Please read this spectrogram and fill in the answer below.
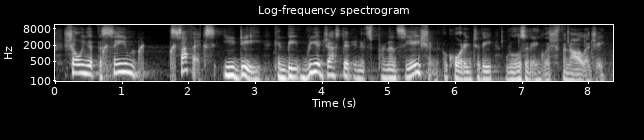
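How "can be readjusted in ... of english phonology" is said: ordinary talk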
